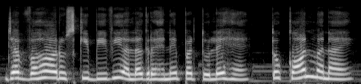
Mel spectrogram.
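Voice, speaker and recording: A woman's voice: high voice, steady tone, unhurried, a little mellow, no echo, faint music behind. A woman reading a proud, wounded village stepmother. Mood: resentful. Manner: brusque and resentful.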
